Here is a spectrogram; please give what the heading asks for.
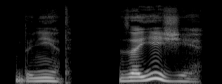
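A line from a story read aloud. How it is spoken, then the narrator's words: Mercenary's snort. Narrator (Russian): хмыкнул наемник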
